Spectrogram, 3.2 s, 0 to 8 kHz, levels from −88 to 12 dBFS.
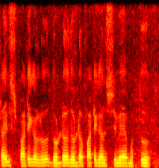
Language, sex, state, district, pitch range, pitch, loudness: Kannada, male, Karnataka, Koppal, 135-145 Hz, 140 Hz, -14 LUFS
